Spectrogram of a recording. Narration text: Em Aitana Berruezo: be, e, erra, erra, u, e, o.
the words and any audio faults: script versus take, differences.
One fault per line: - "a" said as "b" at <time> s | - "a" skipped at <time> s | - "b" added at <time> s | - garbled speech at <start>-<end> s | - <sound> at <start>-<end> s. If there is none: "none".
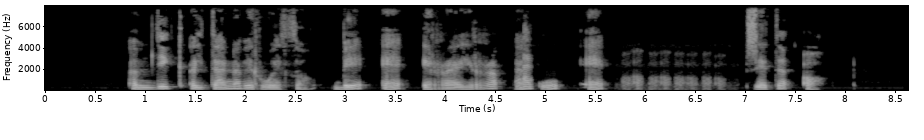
- "dic" added at 1.2 s
- laugh at 4.7-4.9 s
- laugh at 5.8-6.8 s
- "zeta" added at 7.1 s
